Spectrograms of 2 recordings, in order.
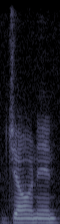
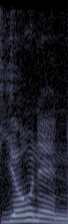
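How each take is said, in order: First: The name begins with a J sound. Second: The name begins with a Y sound. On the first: This is how it is said on the commentaries. "I listen to the commentaries, they pronounce it Jonan" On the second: This is how other fans insist it is said. "every time I talk to people on there they're like, "No, it's Yonan.""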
